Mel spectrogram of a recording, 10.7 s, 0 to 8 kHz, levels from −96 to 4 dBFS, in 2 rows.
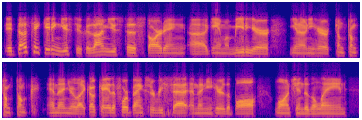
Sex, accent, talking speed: male, American, 245 wpm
